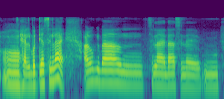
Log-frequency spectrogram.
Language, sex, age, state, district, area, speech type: Assamese, female, 30-45, Assam, Sivasagar, rural, spontaneous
